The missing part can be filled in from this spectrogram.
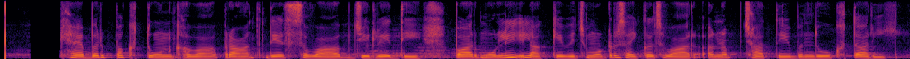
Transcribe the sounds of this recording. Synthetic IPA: kʰɛːbəɾpəkʰt̪uːnkʰəʋaːpɾãːnt̪d̪eːsəʋaːbd͡ʒɪleːd̪eːpaːɾmoːliːʔɪlaːkeːʋɪt͡ʃmoːʈəɾsaːɪkəlsəʋaːɾə̰nəp̚t͡ʃʰaːt̪eːbənd̪uːkʰt̪aːɾiː

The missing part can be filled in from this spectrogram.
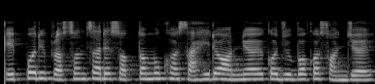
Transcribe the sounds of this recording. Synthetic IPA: epɔɾipɾɔsɔŋsaɾesɔt̪ɔmukʰɔsaɦiɾɔːnjɔjɔkɔd͡ʒubɔkɔsɔnd͡ʒɔjɔ

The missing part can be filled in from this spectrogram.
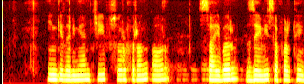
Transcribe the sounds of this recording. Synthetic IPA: ɪnked̪ɐɾmijaːnt͡ʃiːfsʊɾfɾənɔːɾ | saːɪbəɾzeːlisɐfəɾt̪ʰeː

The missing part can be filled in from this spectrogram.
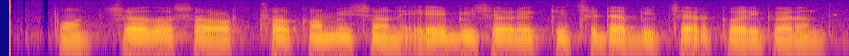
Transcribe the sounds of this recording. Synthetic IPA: pɔnt͡ʃɔd̪ɔsɔɔɾt̪ʰɔkɔmisɔnḛbiʃɔeɾekit͡ʃʰiʈabit͡ʃaɾkɔɾipaɾɔnt̪i̥

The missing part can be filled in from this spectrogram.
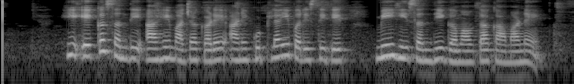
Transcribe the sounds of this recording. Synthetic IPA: hiːʔekəsənd̪ʱiːʔaɦemad͡ʑʱjakəɽeʔaɽ̃ikuʈʰljaɦiːpəɾist̪ʰit̪iːt̪ | miːɦiːsənd̪ʱiːɡəmaʋt̪akamanej

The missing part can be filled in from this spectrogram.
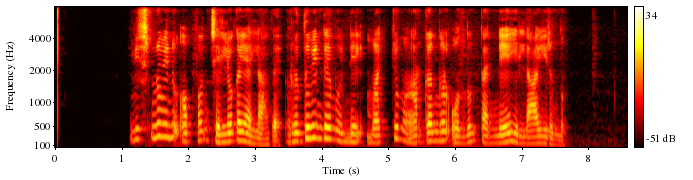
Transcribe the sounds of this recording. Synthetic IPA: ʋiʂɳuʋinuʔo̞pːɐmt͡ɕe̞lːuɣɐjɐlːa̰ːðḛriðuʋinde̞munːilmɐtːuma̰ːrɡɐŋːɐɭʔo̞nːumt̪ɐnːe̞jilːaːjiɾunːṵ

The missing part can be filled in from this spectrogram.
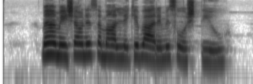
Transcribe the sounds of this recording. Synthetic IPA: mɛ̃ːɦɐmeːʃaʊnɦẽsɐ̃mbʱaːlnekebaːɾemẽsoːt͡ʃt̪iɦũː

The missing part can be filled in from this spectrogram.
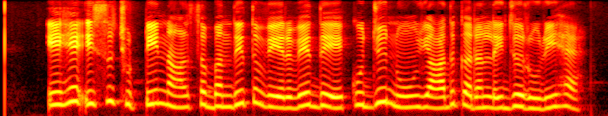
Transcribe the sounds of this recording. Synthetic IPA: ɪɦʔɪst͡ʃʰʊʈːiːnaːlsəmbənd̪ɪt̪ʋeːɾʋeːd̪eːkʊd͡ʒnũːjaːd̪kəɾənləiːzəɾuːɾiːɦɛː

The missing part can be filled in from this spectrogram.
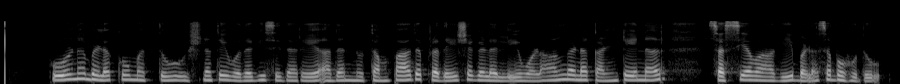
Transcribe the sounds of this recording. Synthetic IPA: puːɾɳɐbɛɭɐkumɐt̪ːuuʂɳɐt̪eɔd̪ɐɡisid̪ɐɾe̞ɐd̪ɐnːut̪ɐmpaːd̪ɐpɾɐd̪ɛːʃɐɡɐɭɐlːiɔɭaːŋɡɐɳɐkɐɳʈeːnɐɾ | sɐsjɐʋaːɡibɐɭɐsɐbɐɦud̪ṵ

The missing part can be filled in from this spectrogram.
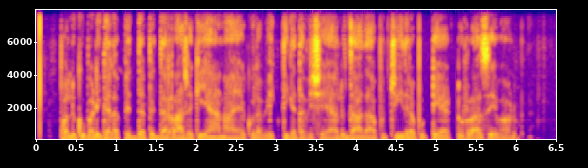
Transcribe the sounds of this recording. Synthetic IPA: pɐlukubɐɽiɡɐlɐpɛd̪ːɐpɛd̪ːɐɾaːd͡ʒɐkiːjaːnaːjɐkulɐʋjɐk̚t̪iɡɐt̪ɐʋiʂɐjaːlud̪aːd̪aːput͡ʃiːd̪ɾɐpuʈːɛːɐʈːuɾaːsɛːʋaːɽu

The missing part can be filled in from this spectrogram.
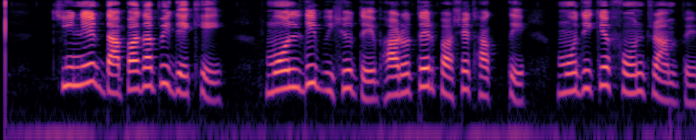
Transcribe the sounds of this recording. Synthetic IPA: t͡ɕineɾd̪apad̪apid̪ekʰej | mold̪ipiʃut̪ebʱaɾot̪eɾpaʃet̪ʰak̚t̪e | mod̪ikefonʈɾampeɾ

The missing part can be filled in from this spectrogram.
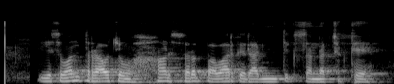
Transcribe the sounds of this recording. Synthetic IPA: jesəʋənt̪ɾaːwt͡ʃɐwãːɽsəɾət̪̚pəʋaːɾkeɾaːd͡ʒniːt̪ɪksə̃nɾəkʃʰəkt̪ʰeː

